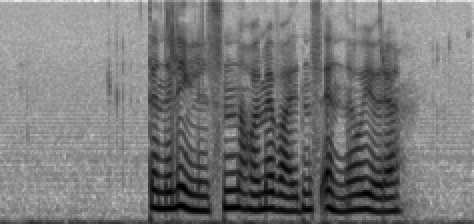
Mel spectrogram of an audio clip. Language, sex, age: Norwegian, female, 39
